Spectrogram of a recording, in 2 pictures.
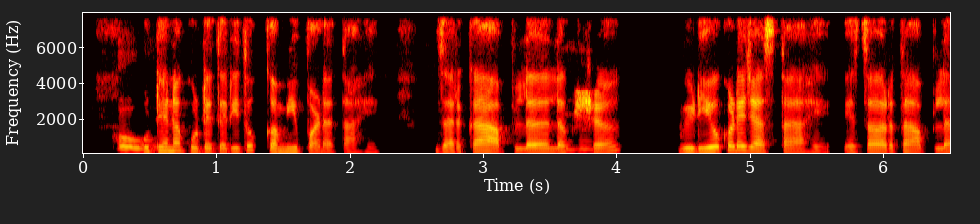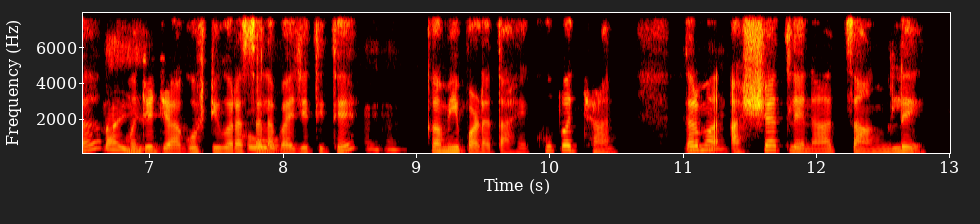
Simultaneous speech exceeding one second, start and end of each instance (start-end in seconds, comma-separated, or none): none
